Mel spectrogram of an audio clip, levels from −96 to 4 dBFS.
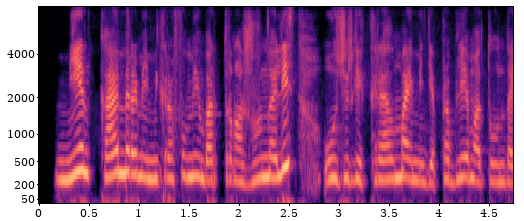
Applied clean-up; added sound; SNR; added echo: neural mask model Resemble Enhance denoiser.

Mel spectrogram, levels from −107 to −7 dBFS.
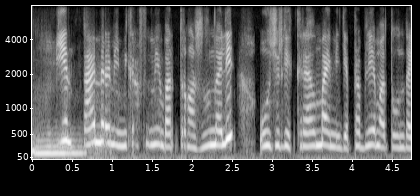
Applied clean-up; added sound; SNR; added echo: neural diffusion model UNIVERSE++.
